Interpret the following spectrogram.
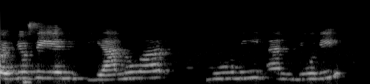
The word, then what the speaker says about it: Juni: So I'm writing with J-U-N-I, but I'm saying Juni.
